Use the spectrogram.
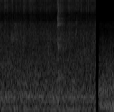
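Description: Pangas fish and mashed potato cakes with spices fry in hot oil, giving a close, continuous sizzle with a brief faint clink midway and a short dip before the sizzle resumes.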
